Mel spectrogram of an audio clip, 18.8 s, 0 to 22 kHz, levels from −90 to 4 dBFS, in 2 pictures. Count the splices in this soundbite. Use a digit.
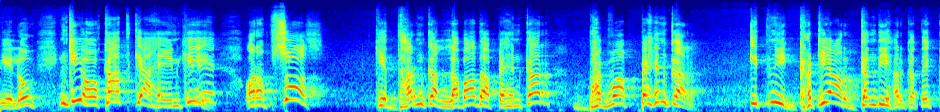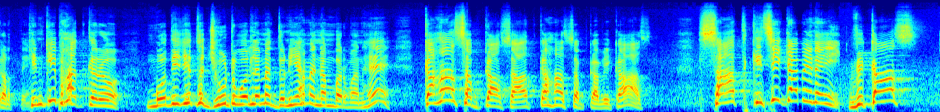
3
